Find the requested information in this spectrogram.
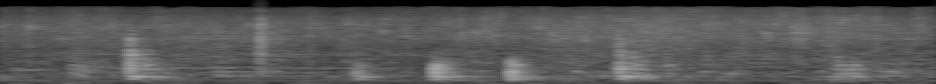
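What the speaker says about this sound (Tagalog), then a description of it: "So, pwede natin lagay yung bawang natin." Garlic sizzles in a hot pan for pancit canton guisado, a constant close hiss of frying with repeated short scraping strokes as it is stirred, no voices.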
